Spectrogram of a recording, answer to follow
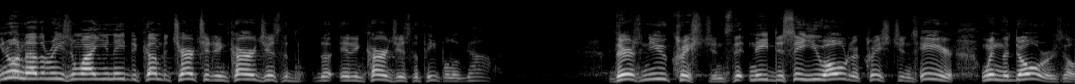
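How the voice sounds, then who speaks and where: Over a very clean recording with a silent background, a man with a Southern US accent talks at a fairly quick pace in an extremely high pitch. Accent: Southern American. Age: 60s. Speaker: Baptist preacher. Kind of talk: sermon. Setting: church.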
